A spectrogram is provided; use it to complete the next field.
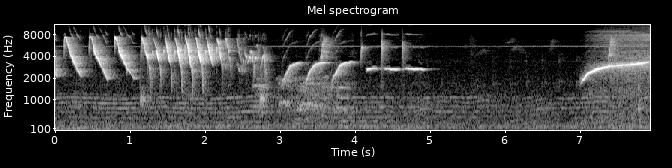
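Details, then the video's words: Canary song from a long-duration training recording for songbirds: fast runs of bright, descending whistled trills, then buzzy rolling phrases and short clipped notes, a pause of about two seconds, and a rising sweeping whistle at the end. "Masteran kenari durasi panjang"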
